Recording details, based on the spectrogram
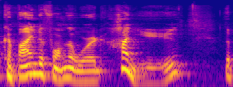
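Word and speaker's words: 汉语: In the example hanyu above, adding tones to the pinyin makes the first syllable a 4th tone and the second syllable a 3rd tone, as in hanyu.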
